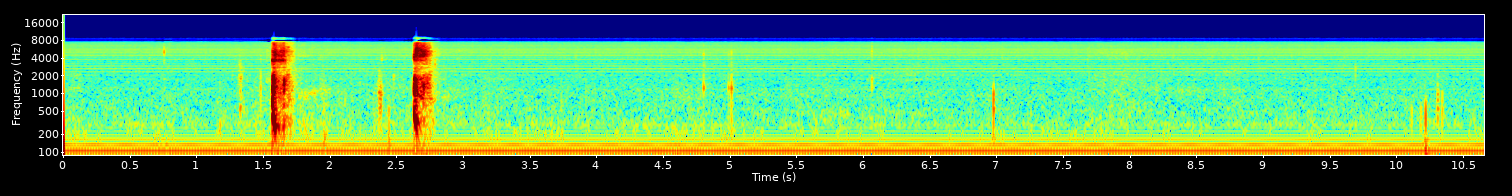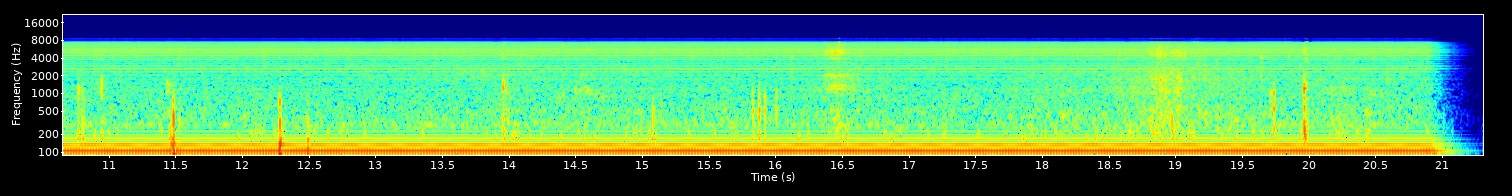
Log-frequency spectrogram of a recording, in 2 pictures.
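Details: Tess, aged 3 days: two short, sharp sneezes about a second apart over steady background hum, then quiet; sneezing.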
